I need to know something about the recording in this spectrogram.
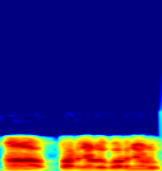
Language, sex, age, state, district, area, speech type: Malayalam, female, 60+, Kerala, Kottayam, rural, conversation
